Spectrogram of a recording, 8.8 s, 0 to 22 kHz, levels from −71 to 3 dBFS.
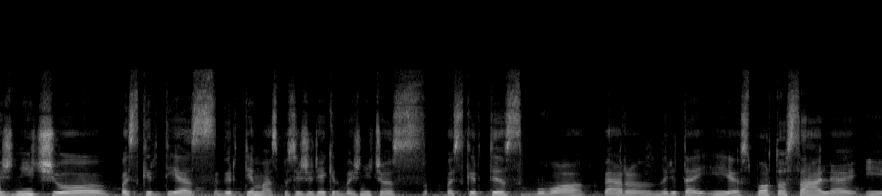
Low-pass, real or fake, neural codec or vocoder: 14.4 kHz; real; none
